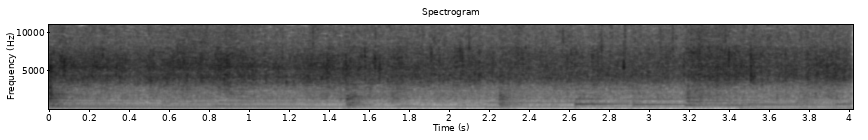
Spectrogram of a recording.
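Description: Sliced onion with ginger and garlic paste sizzling steadily in hot oil in a kadai, stirred with a wooden spatula that scrapes the pan a couple of times.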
